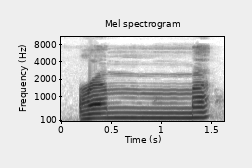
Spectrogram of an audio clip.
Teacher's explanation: میم شدد ہے، یہاں پہ غنہ ہوگا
